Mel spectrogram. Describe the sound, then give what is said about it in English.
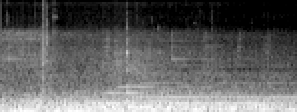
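Steady engine and road rumble of a car being driven to work during a strong windstorm, a continuous low drone with a faint higher hum on top and no voices. “So she got ready, headed out the door, and got in her car to head to work.”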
